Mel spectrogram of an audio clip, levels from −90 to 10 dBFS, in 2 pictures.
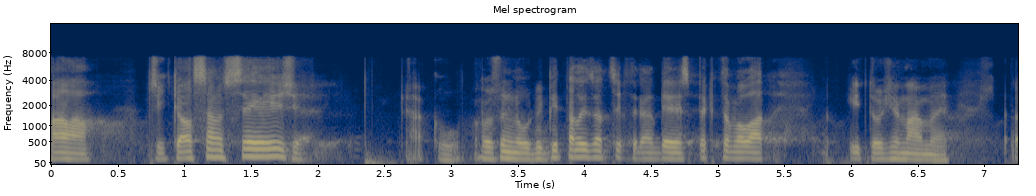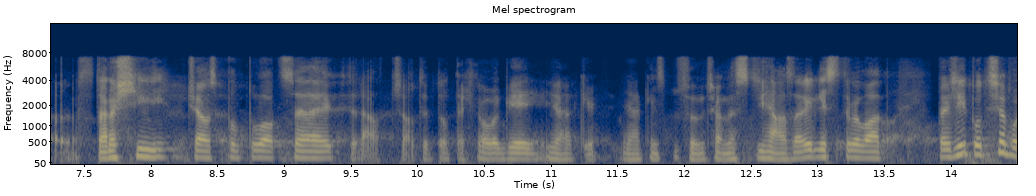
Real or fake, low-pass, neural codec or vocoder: fake; 7.2 kHz; codec, 16 kHz, 1 kbps, FreqCodec, larger model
